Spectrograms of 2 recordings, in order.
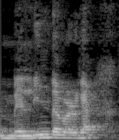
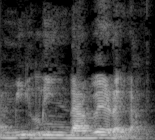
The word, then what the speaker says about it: Melinda Verga: Y que si lo pronunciara como lo pronunciarían en inglés, en lugar de ser Melinda Verga, sería Milinda Verga, tal cual, eh, tal cual es porque me acuerdo.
